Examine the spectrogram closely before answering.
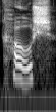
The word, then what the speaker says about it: cosh: this graph now the hyperbolic cosine and that's pronounced cosh and that's what it looks like is the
